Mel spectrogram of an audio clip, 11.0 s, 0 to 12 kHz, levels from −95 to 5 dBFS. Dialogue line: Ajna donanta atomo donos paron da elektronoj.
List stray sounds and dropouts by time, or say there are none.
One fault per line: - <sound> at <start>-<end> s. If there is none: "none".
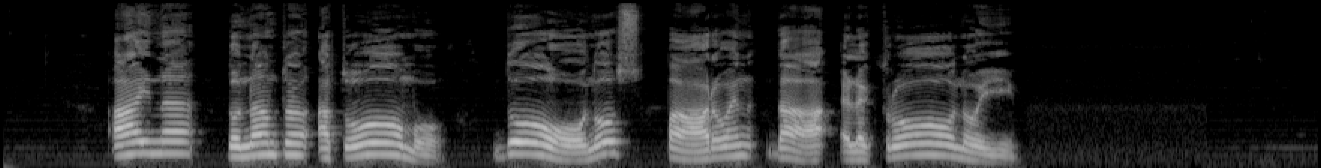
none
